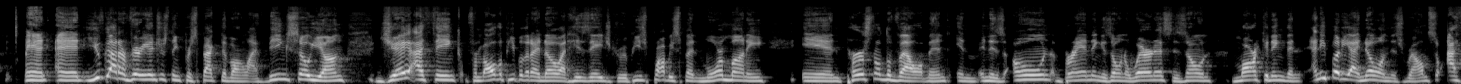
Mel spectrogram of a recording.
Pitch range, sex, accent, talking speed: 160-215 Hz, male, American, 225 wpm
